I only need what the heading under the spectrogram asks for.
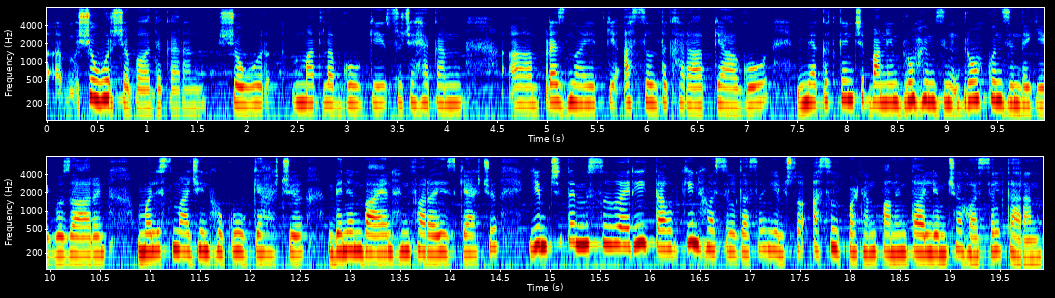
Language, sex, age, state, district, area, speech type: Kashmiri, female, 30-45, Jammu and Kashmir, Srinagar, rural, spontaneous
